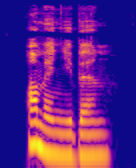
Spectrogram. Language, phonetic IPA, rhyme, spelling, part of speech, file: Hungarian, [ˈɒmɛɲːibɛn], -ɛn, amennyiben, conjunction, Hu-amennyiben.ogg
- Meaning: 1. inasmuch as, insofar as, in that 2. if, providing, provided that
